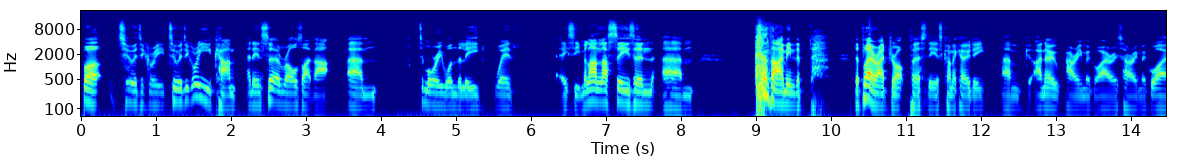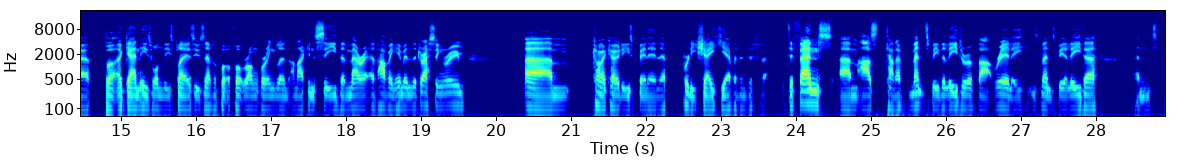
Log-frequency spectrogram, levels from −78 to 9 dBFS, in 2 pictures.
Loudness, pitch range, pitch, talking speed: -31 LUFS, 105-135 Hz, 110 Hz, 215 wpm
